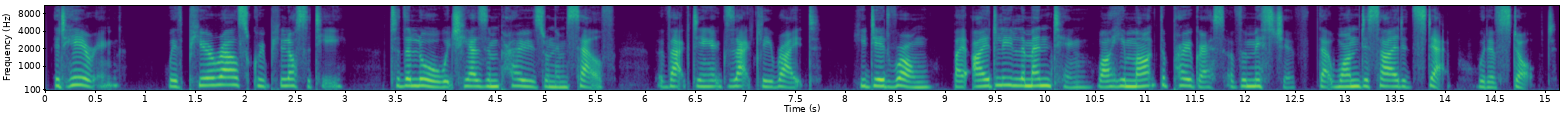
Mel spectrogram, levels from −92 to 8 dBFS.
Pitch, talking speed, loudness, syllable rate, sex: 230 Hz, 150 wpm, -18 LUFS, 4.9 syllables/s, female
